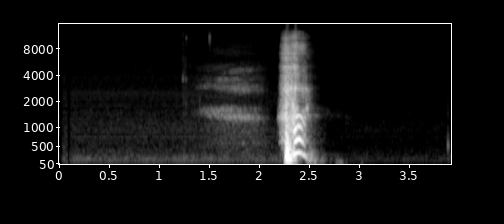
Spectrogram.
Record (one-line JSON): {"exhalation_length": "3.9 s", "exhalation_amplitude": 32768, "exhalation_signal_mean_std_ratio": 0.18, "survey_phase": "beta (2021-08-13 to 2022-03-07)", "age": "18-44", "gender": "Female", "wearing_mask": "No", "symptom_cough_any": true, "symptom_runny_or_blocked_nose": true, "symptom_sore_throat": true, "symptom_fatigue": true, "symptom_fever_high_temperature": true, "symptom_headache": true, "symptom_other": true, "symptom_onset": "3 days", "smoker_status": "Ex-smoker", "respiratory_condition_asthma": false, "respiratory_condition_other": false, "recruitment_source": "Test and Trace", "submission_delay": "2 days", "covid_test_result": "Positive", "covid_test_method": "RT-qPCR", "covid_ct_value": 27.5, "covid_ct_gene": "ORF1ab gene", "covid_ct_mean": 27.8, "covid_viral_load": "740 copies/ml", "covid_viral_load_category": "Minimal viral load (< 10K copies/ml)"}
